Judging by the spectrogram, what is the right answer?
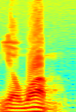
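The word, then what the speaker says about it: יום: Spelled with the ya, a wa, and the ma. The ya and the wa, the wa and the ma are connected, and it is pronounced yawam. All right.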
